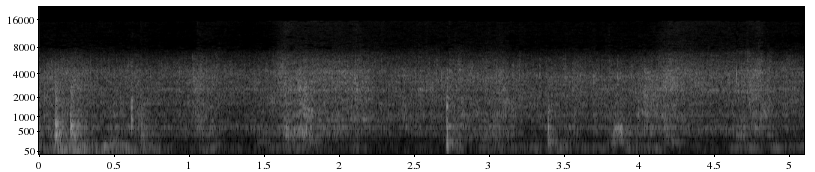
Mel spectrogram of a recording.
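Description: Chicken pieces frying in oil with curd and mint in a clay pot, sizzling steadily while a spoon stirs them, with a few sharp clicks of the spoon against the pot.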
